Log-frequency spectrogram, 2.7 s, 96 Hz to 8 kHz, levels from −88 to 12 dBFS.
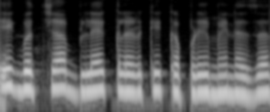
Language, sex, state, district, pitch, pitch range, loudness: Hindi, female, Haryana, Charkhi Dadri, 215 Hz, 205-230 Hz, -16 LUFS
